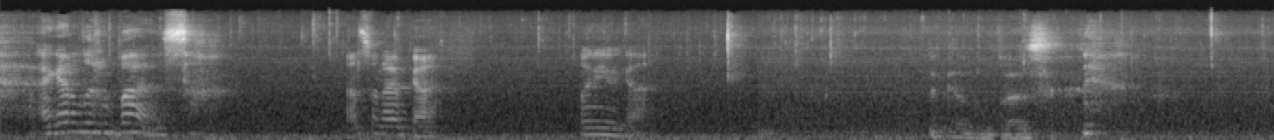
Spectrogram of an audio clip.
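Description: A young woman talks and laughs softly close by.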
